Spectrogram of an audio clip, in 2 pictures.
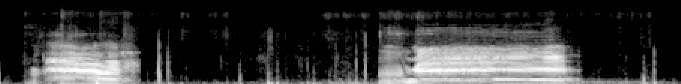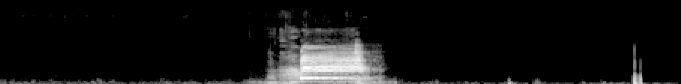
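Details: Nursing cows in a palm oil plantation give three drawn-out moos a few seconds apart, the middle one longest, each rich in stacked harmonics with a slight falling pitch; faint clicks between calls.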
